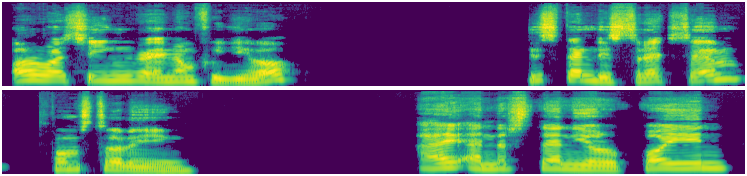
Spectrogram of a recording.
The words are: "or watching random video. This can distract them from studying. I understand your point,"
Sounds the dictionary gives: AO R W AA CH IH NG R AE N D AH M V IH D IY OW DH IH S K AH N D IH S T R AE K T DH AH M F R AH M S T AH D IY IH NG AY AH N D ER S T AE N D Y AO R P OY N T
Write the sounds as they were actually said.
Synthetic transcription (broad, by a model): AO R W AA CH IH NG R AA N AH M F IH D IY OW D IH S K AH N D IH S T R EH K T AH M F R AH M S T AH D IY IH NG AY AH N D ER S T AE N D Y AO R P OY N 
